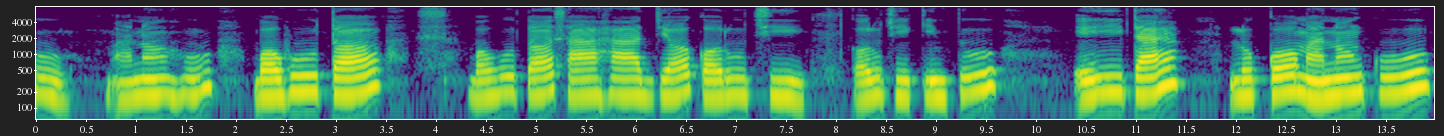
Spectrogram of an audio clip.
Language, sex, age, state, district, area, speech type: Odia, female, 30-45, Odisha, Ganjam, urban, spontaneous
